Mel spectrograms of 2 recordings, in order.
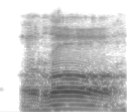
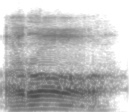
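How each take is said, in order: No difference in how they are said.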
